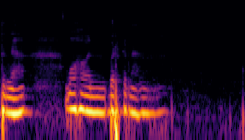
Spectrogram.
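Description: A man chants loudly through a microphone, then stops.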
